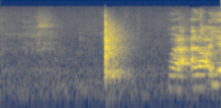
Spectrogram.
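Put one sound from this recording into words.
A dumbbell thuds onto a hard floor.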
